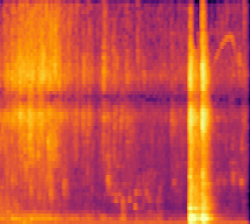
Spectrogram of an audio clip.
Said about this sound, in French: Je vais me servir de ma passoire pour aller goûter mes pâtes au lavabo.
